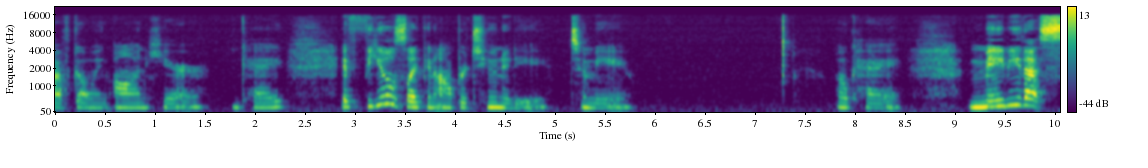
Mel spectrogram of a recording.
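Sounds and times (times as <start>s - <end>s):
woman's voice: 0.0s - 5.8s, 7.8s - 10.0s.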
